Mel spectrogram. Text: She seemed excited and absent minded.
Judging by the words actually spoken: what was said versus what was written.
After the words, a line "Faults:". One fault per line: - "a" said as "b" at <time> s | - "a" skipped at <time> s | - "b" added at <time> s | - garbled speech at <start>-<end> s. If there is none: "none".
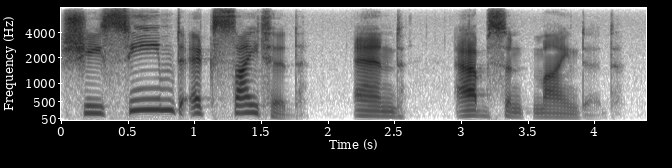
She seemed excited and absent minded.
Faults:
none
